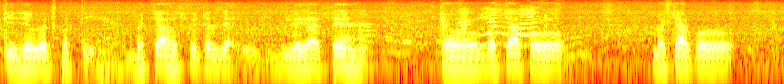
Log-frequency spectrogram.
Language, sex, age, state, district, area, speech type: Urdu, male, 60+, Bihar, Supaul, rural, spontaneous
